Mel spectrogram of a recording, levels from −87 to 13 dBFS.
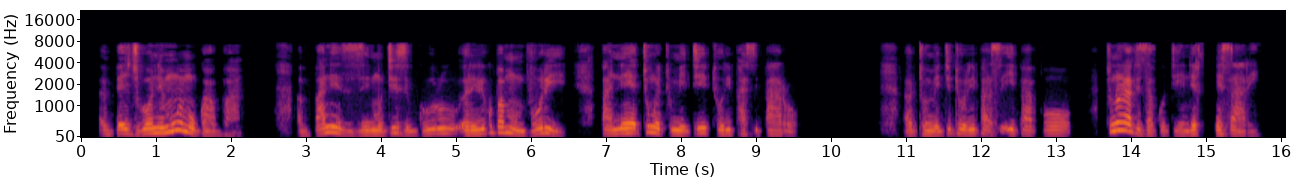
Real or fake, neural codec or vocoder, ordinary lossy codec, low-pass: real; none; AAC, 32 kbps; 7.2 kHz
